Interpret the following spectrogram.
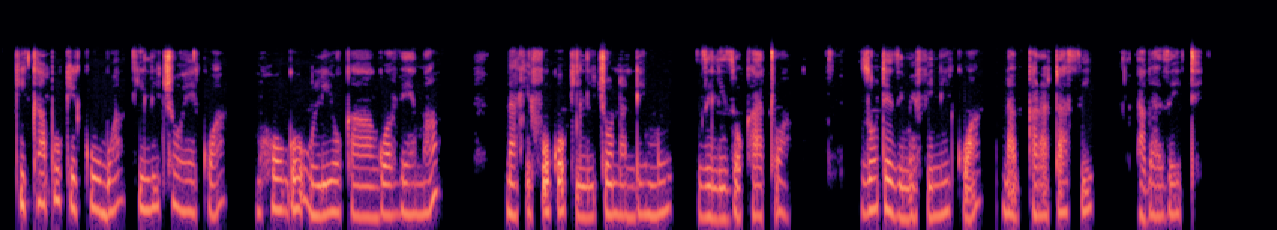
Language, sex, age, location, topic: Swahili, female, 18-24, Mombasa, agriculture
